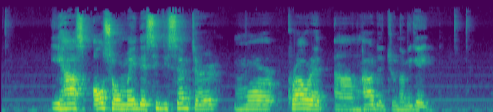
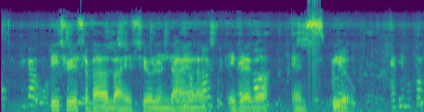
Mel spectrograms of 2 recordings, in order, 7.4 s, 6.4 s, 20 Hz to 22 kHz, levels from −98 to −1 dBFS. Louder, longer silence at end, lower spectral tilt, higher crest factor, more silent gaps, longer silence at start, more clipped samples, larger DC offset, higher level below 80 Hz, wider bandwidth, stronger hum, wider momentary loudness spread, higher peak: second, -17 LUFS vs -14 LUFS; first, 1 s vs 0 s; first, -5 dB/octave vs -2 dB/octave; about the same, 16 dB vs 18 dB; neither; first, 0.8 s vs 0 s; second, under 0.1% vs 0.2%; neither; second, -56 dBFS vs -50 dBFS; about the same, 15.5 kHz vs 16 kHz; neither; second, 14 LU vs 20 LU; about the same, -2 dBFS vs 0 dBFS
